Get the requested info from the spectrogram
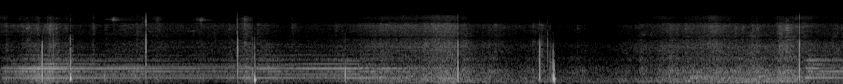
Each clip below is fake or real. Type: real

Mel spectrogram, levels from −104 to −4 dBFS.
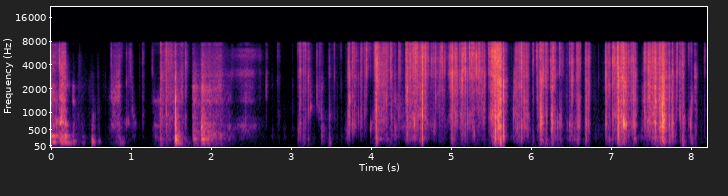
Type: fake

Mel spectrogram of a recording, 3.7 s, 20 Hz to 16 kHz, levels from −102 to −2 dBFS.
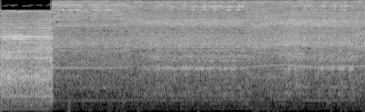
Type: real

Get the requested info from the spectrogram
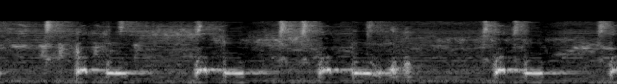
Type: fake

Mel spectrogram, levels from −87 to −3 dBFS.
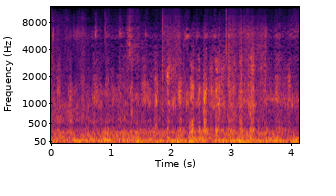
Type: fake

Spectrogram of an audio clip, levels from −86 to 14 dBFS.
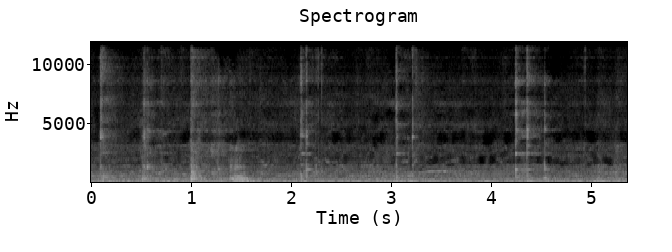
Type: fake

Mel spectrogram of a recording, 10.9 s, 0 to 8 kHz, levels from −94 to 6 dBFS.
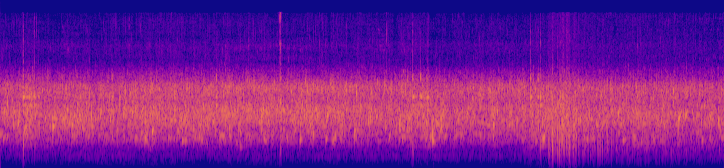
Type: real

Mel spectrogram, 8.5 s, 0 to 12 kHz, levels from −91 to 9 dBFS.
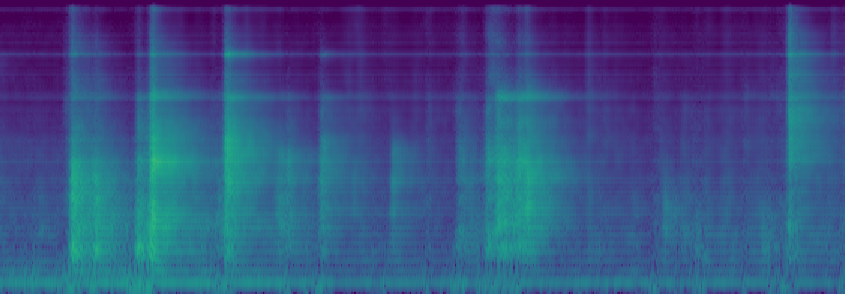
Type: fake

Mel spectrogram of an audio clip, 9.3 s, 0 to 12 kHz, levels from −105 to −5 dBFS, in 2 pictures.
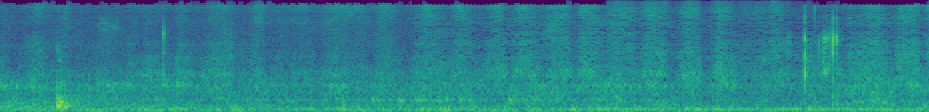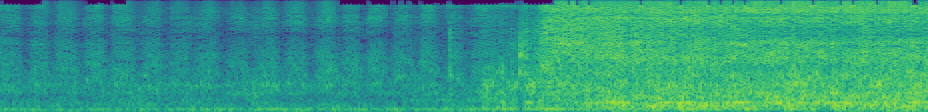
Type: fake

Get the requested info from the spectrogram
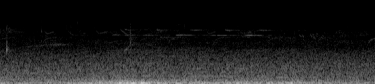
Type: real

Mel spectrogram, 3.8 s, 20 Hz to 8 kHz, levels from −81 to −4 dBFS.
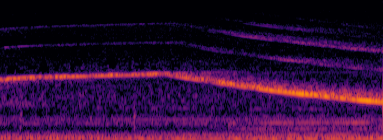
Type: real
